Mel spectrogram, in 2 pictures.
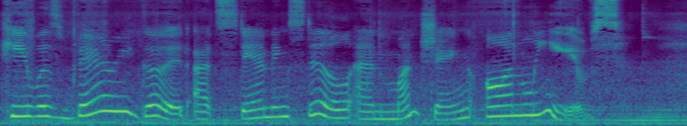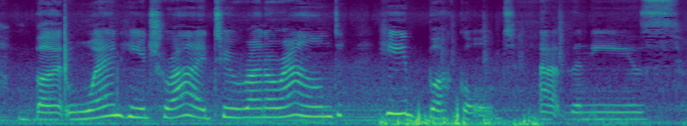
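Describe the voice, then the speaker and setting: A woman's voice: fairly high pitch, lively intonation, very slow, noisy background. A woman teacher leading storytime for young children, explaining things simply and prompting them with questions. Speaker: early-grade teacher.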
